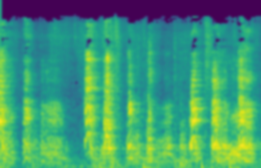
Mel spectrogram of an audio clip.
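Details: A few rough, growly barks from Basset Hound puppies playing around a computer chair, about one a second, mixing low grumbling tones with brighter yelps.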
